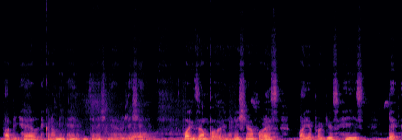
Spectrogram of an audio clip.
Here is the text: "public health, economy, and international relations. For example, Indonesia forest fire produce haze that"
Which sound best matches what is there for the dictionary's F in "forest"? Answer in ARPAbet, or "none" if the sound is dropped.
F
